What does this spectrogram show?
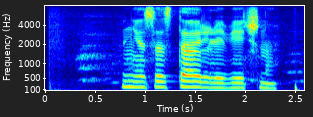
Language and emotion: Russian, neutral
